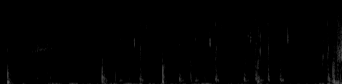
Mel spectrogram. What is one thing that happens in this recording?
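Footsteps tread quickly on stone.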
